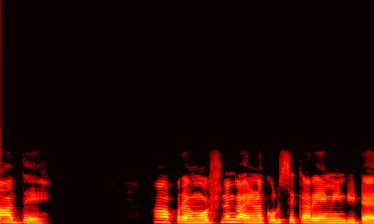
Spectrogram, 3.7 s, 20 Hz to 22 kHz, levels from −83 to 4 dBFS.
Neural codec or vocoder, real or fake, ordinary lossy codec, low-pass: none; real; none; 7.2 kHz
